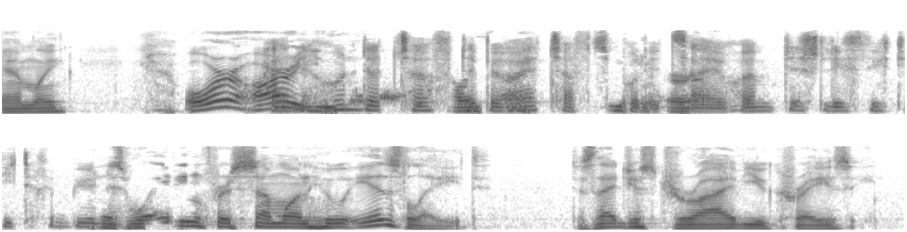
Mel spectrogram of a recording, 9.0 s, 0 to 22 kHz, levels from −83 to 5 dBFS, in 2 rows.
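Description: From 1.59 to 3.68 s the speech sinks by up to about 35 dB, then dips again by about 15 dB from 4.89 to 5.49 s. This is likely speech suppressed in double talk, where an echo canceller mistakes the talker for loudspeaker echo. The waveform visibly shrinks, and the spectrogram shows faded bands.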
